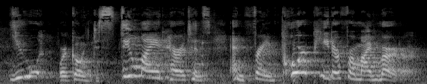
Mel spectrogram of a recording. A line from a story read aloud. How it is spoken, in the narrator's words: May said angrily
